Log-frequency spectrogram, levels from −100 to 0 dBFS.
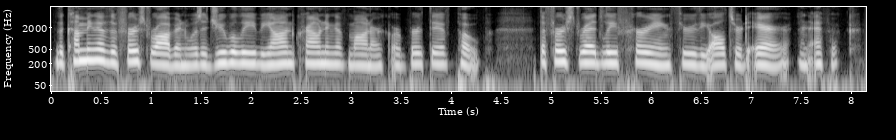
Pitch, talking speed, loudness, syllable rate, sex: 195 Hz, 205 wpm, -16 LUFS, 5.2 syllables/s, female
